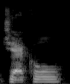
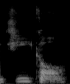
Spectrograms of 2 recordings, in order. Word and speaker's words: Jekyll: did you know that jekyll isn't even the correct way to pronounce it it's actually jiggle sorry i know a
